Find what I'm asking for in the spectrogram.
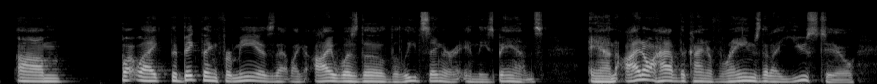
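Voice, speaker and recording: In a quiet setting, a man speaks with typical pitch movement. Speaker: podcast guest, former band singer. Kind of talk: casual chat. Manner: many fillers and hesitations.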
